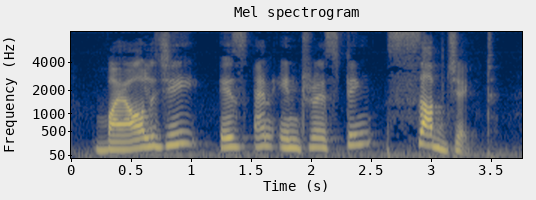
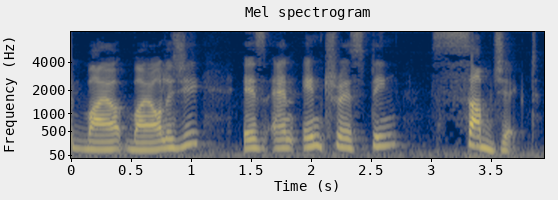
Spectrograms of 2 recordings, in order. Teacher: i'm stressing on the first syllable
